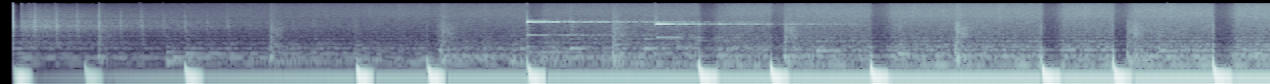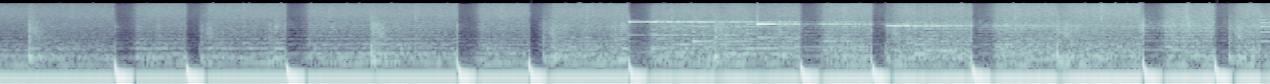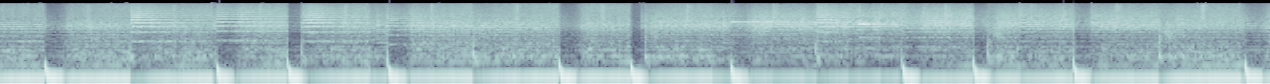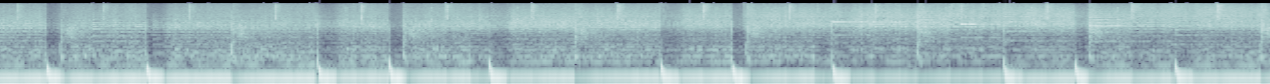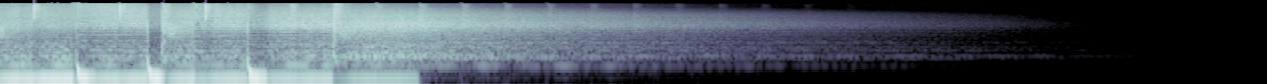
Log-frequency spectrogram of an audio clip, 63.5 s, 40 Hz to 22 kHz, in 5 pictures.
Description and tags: HV Loops (2014) - Parralecctal
!SO HERE THEY ARE!
There is no theme set for genre's, just 1 minute or so for each loop, for you to do what ya like with :)
Thanks for all the emails from people using my loops. It honestly makes me the happiest guy to know people are using my sound for some cool vids. N1! :D
x=X
bass, compression, electronic, eq, full-loop, fx, hats, kick, lead, limiter, loop, mastering, mix, pads, snare, synths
